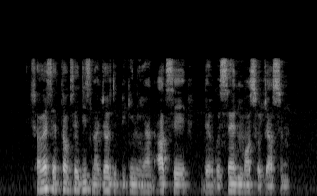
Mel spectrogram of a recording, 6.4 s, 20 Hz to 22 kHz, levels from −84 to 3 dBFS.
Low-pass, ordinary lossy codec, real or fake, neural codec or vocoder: 7.2 kHz; AAC, 64 kbps; real; none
